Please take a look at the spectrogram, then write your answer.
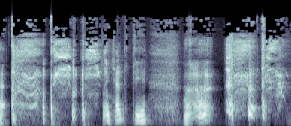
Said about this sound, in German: Entschuldigung, ich brauche einen Schluck. Was für eine scheiß Husterei.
